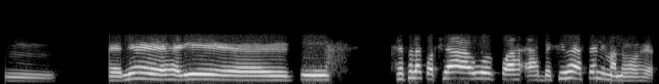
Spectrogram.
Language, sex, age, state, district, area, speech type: Assamese, female, 45-60, Assam, Sivasagar, rural, conversation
